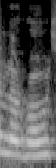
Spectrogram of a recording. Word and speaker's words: LaRoche: And Dani LaRoche is an author, and she published a book about loneliness on Amazon.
